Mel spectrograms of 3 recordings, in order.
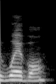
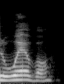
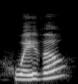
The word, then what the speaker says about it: huevo: huevo el huevo el huevo this is the word for egg the h in spanish remember is always silent always always always i always hear americans say huevo and that is not correct it is good okay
